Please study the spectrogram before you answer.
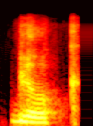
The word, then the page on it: bloke: Indian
